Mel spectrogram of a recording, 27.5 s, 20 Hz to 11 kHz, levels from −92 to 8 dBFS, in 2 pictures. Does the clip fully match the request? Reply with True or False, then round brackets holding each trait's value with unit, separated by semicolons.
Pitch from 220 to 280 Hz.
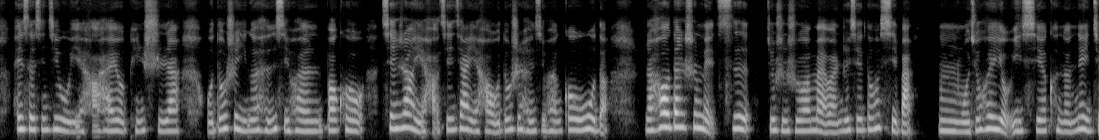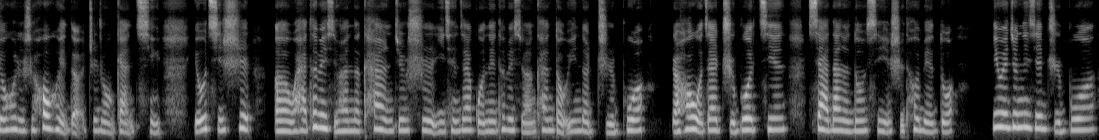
True (255 Hz)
